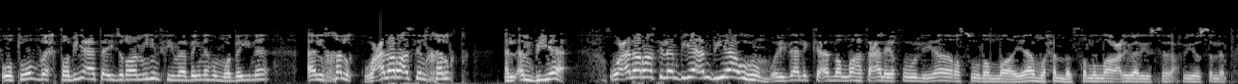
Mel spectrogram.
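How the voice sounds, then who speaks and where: Fast-talking guy giving an emphatic religious lecture, husky voice, kinda muffled lo-fi sound. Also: high voice, no echo. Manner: emphatic, fires rhetorical questions. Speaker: guest scholar explaining Quran verses.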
